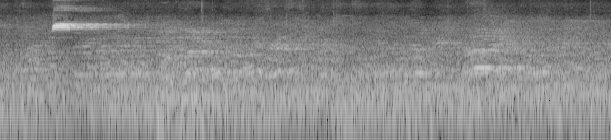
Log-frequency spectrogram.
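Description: Spectators' voices murmuring in a large gym hall during a wrestling bout, cut about half a second in by one sudden, loud, high-pitched squeal.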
